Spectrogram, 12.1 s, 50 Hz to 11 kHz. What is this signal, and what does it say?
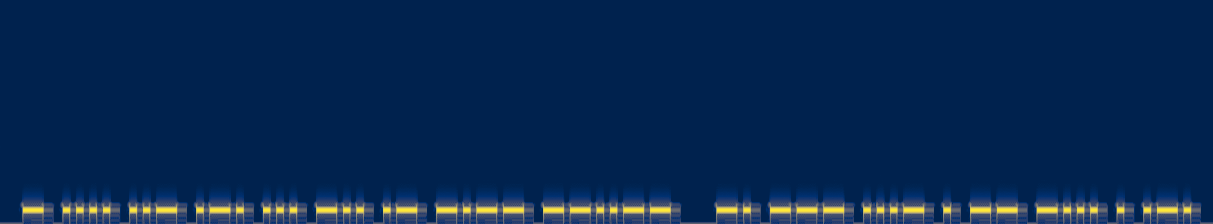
Morse code, heard as a keyed tone, about 18 wpm, 750 Hz. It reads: THURSDAY, NOVEMBER
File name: Archive / 18 WPM / 18WPM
